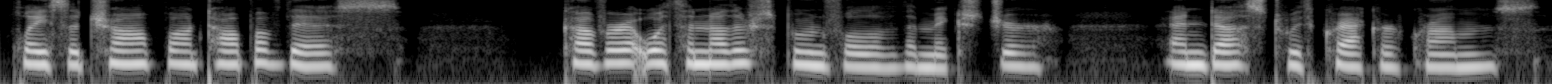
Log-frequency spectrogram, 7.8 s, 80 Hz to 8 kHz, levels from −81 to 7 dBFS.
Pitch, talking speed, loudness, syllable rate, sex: 225 Hz, 155 wpm, -17 LUFS, 4.4 syllables/s, female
